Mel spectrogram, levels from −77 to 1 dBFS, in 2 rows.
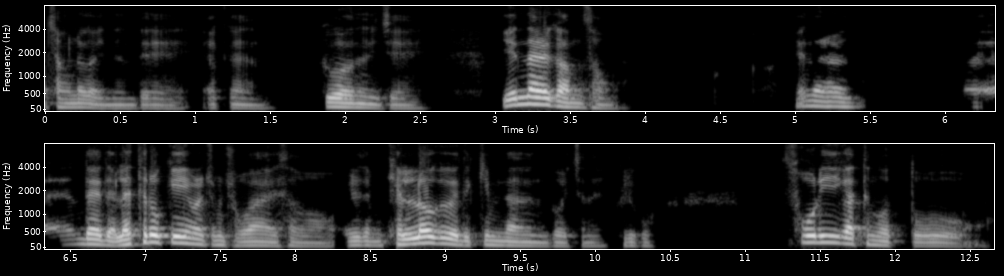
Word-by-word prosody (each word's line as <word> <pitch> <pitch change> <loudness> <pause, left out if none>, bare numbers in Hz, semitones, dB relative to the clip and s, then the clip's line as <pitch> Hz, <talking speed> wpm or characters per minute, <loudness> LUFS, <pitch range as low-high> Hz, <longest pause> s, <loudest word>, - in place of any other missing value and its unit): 장르가 115 -4 -8
있는데 90 -2 -14
약간 90 -3 -16 0.3
그거는 115 -5 -1
이제 90 -2 -14 0.5
옛날 190 +3 +6
감성. 100 -8 -3 1.2
옛날에 140 -3 -5 1.1
예예 135 - -16
네네 140 -4 +3
레트로 195 +8 +5
게임을 175 -6 +3
좀 125 -1 -8
좋아해서 100 -4 -9
예를 115 - -5
들면 110 -2 -9
갤러그 155 +1 +5
느낌 120 0 -7
나는 105 -4 -6
거 95 0 -11
있잖아요. 95 0 -18
그리고 100 0 -17 0.8
소리 195 -1 +2
같은 155 -5 0
것도 95 -6 -8
110 Hz, 285 characters per minute, -21 LUFS, 95-140 Hz, 1.2 s, 옛날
